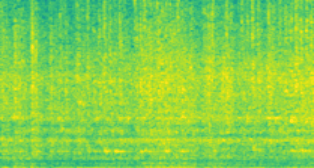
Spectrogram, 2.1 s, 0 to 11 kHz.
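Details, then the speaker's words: 1972 Lincoln Continental, 460 (7.5L) 4bbl V8 with a tune-up (plugs, points, condenser, wires), cold idle on choke: a smooth, even low beat with no knocks or misses; no smoke, engine in excellent condition. "but uh the engine's in excellent condition no smoke and fuel mixtures just"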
